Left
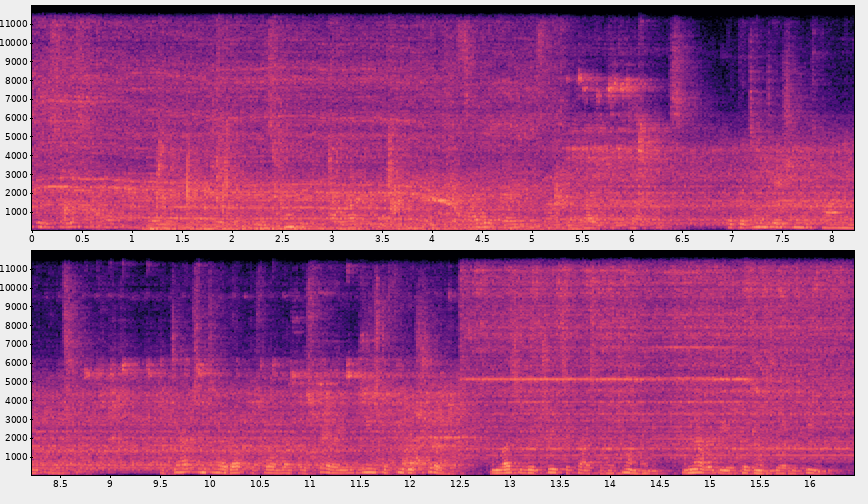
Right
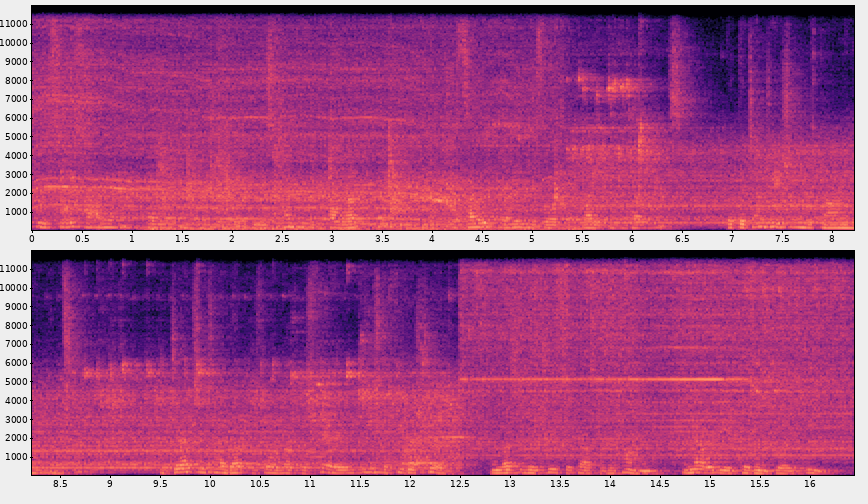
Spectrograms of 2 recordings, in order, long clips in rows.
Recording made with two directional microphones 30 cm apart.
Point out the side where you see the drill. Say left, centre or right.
right.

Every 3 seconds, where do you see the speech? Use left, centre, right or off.
right, right, right, centre, centre, centre.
